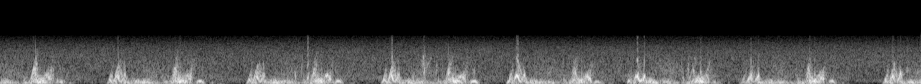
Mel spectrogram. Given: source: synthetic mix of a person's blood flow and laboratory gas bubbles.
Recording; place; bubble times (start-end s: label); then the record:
Doppler ultrasound of blood flow; precordium
2.92-3.00 s: bubbles
3.04-3.13 s: bubbles
4.11-4.33 s: bubbles
4.71-4.78 s: bubbles
8.99-9.22 s: bubbles
From the record:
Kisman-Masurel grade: 122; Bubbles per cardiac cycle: 1 to 2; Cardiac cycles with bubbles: 10 to 50%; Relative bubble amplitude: moderate (0.250 to 0.450); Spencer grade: 2 (many but less than half of the cardiac periods contain bubble signals, singularly or in groups); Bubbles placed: anywhere in the cardiac cycle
